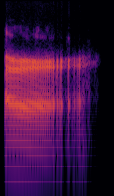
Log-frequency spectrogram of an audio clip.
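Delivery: "er" alone, low, full and held; stressed er. Shown as a demonstration. Teacher reminding students before practice, full drawn-out stressed "er". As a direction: sustain "er" with vibration, letting it fall. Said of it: "this is the stressed".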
